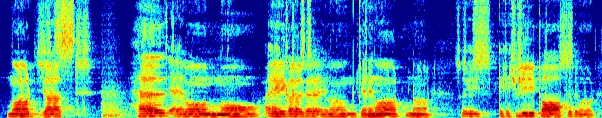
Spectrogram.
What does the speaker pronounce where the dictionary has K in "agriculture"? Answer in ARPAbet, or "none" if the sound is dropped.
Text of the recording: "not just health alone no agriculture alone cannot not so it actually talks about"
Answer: none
